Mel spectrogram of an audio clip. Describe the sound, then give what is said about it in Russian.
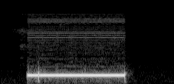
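A single steady telephone tone sounds while dialing out to the telephone exchange. It is one continuous, fairly loud beep about a second long, with no talk. “Вот сейчас мы на телефонную станцию позвоним, спросим там что-то у вас с телефоном.”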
